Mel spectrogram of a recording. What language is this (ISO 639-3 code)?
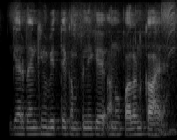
bho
